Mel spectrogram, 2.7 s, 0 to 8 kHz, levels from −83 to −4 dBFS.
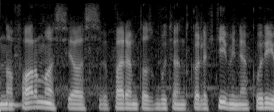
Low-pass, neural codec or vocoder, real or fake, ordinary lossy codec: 7.2 kHz; codec, 16 kHz, 8 kbps, FunCodec, trained on Chinese and English, 25 frames a second; fake; MP3, 64 kbps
